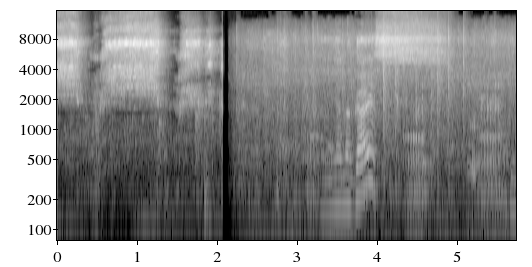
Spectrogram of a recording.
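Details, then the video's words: A newborn piglet from a sow's litter of 13 squeals loudly and harshly in a drawn-out cry, breaks off abruptly, then grunts and shuffles as a man talks beside it. "nanganak na Ang inahing nating baboy at pinagkaluoban Tayo Ng 13 biek"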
